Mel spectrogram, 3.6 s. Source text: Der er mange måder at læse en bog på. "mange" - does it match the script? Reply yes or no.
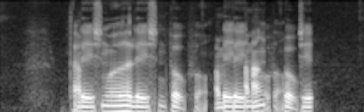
no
